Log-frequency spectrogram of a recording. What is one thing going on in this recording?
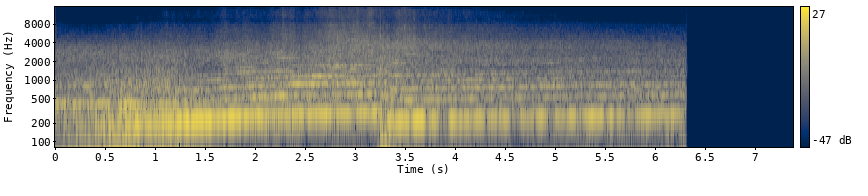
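A race car's engine screams loudly as it speeds past.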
